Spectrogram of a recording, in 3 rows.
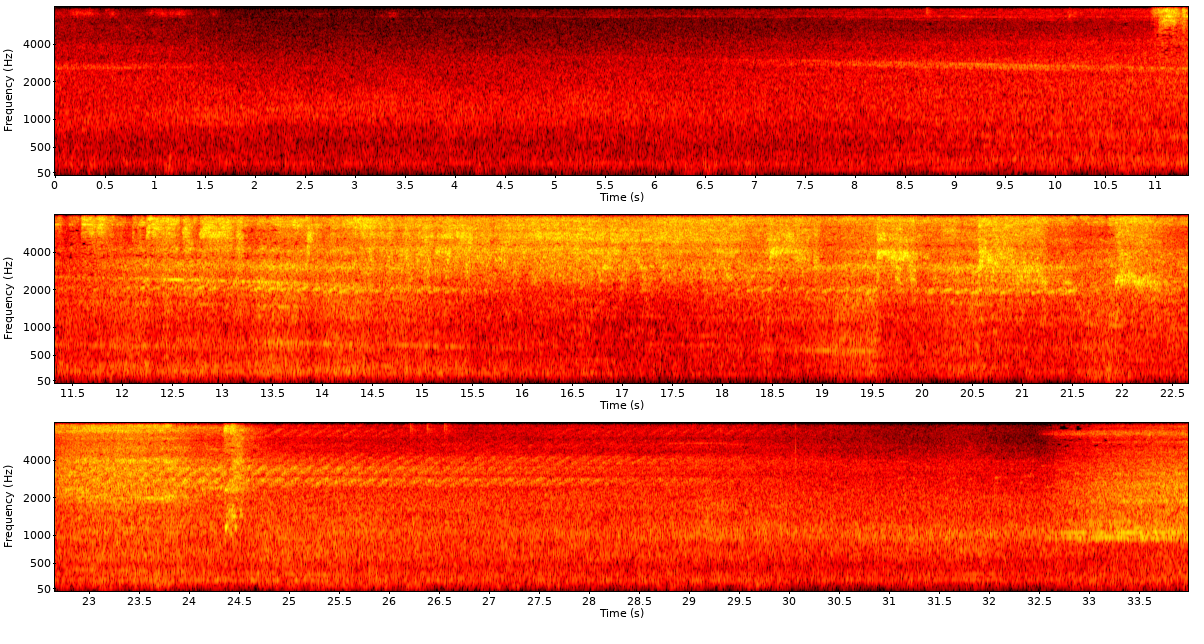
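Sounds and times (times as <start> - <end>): train wheels rumbling on rail: 6.5 - 33.9
faint wheel squeal: 23.4 - 26.1
high hiss: 32.6 - 33.9.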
